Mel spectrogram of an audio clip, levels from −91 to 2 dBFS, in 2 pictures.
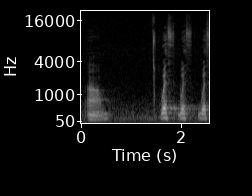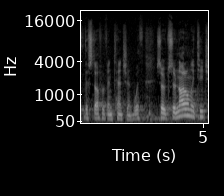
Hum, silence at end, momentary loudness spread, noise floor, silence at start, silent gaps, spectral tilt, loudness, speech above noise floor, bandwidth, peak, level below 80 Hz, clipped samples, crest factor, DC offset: none; 0 s; 15 LU; -66 dBFS; 0.1 s; none; -4 dB/octave; -40 LUFS; 26 dB; over 20 kHz; -22 dBFS; -80 dBFS; under 0.1%; 20 dB; under 0.1%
